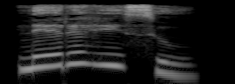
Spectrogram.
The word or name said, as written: ನಿರ್ಹಾಸ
